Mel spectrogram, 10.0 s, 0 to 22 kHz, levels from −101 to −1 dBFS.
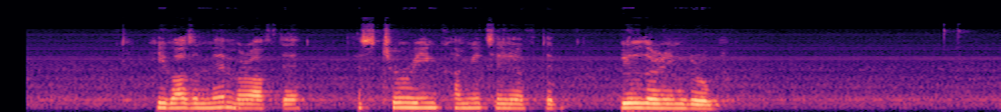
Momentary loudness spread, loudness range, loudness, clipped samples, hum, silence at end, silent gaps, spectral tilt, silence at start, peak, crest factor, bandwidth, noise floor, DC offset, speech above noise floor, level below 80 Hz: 14 LU; 4 LU; -19 LUFS; under 0.1%; none; 2.75 s; none; -8 dB/octave; 1.55 s; -4 dBFS; 18 dB; 7.8 kHz; -49 dBFS; under 0.1%; 31 dB; -60 dBFS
